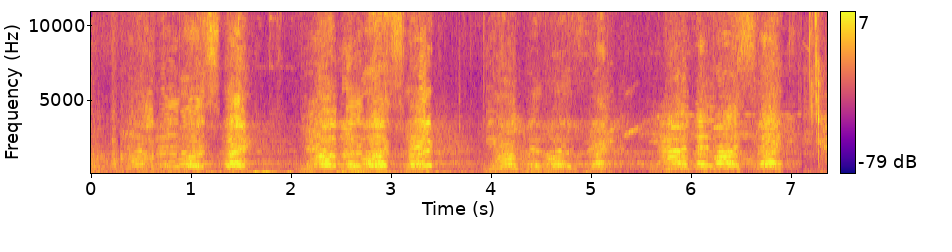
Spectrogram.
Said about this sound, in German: Auf dem Riebeckplatz in Halle, der trotz eisiger Kälte von allen Seiten gut gefüllt mit Protestierenden und Treckern ist, sieht man vor allem regierungskritische Plakate und Botschaften.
